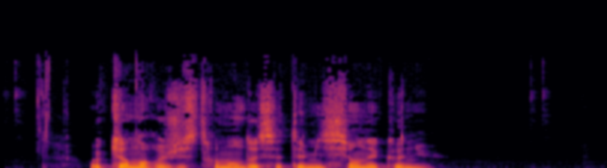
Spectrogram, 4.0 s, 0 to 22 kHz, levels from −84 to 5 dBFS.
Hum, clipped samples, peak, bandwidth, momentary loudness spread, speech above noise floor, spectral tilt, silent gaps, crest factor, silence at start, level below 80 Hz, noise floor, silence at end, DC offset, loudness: none; under 0.1%; -4 dBFS; 15 kHz; 15 LU; 49 dB; -4.5 dB/octave; none; 22 dB; 0.25 s; -62 dBFS; -72 dBFS; 1.2 s; under 0.1%; -24 LUFS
